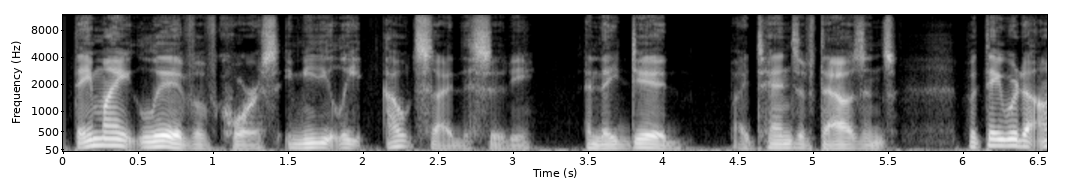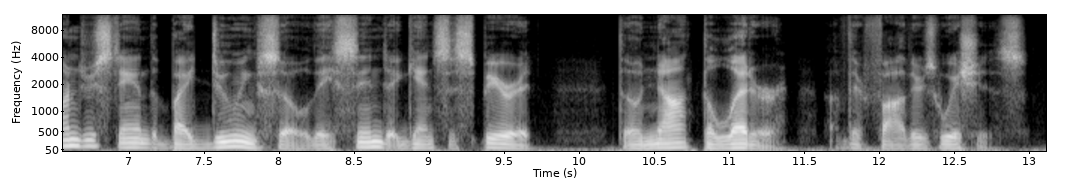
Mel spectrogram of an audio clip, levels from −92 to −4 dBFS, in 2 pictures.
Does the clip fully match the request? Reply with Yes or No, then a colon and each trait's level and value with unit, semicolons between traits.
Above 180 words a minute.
No: average, 175 wpm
